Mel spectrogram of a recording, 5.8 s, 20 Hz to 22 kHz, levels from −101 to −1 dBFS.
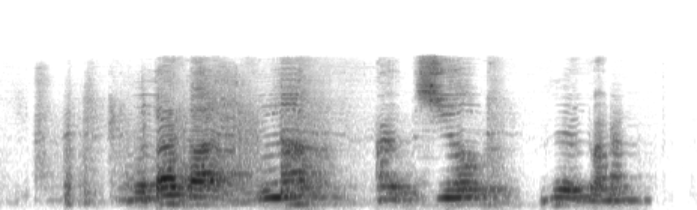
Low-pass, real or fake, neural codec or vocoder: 7.2 kHz; fake; codec, 44.1 kHz, 1.7 kbps, Pupu-Codec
